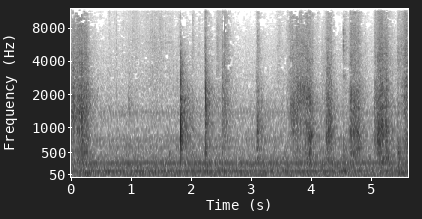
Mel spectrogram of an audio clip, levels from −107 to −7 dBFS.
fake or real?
real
